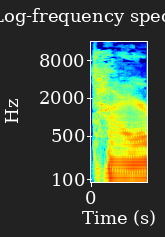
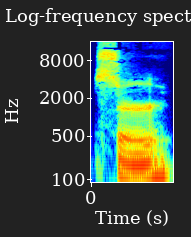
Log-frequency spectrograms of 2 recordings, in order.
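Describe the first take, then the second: First: The word begins with a T sound. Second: The word begins with an S sound. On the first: The speaker calls it wrong. "which people pronounce as Tyre" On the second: The speaker calls it right. "but it's actually Sir"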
